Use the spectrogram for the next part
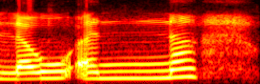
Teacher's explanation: لو ان، واو ساکن پر لام کے اوپر زبر ہے، واو لین ہو رہا ہے، نرمی سے موڑتے ہوئے ادا کریں گے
